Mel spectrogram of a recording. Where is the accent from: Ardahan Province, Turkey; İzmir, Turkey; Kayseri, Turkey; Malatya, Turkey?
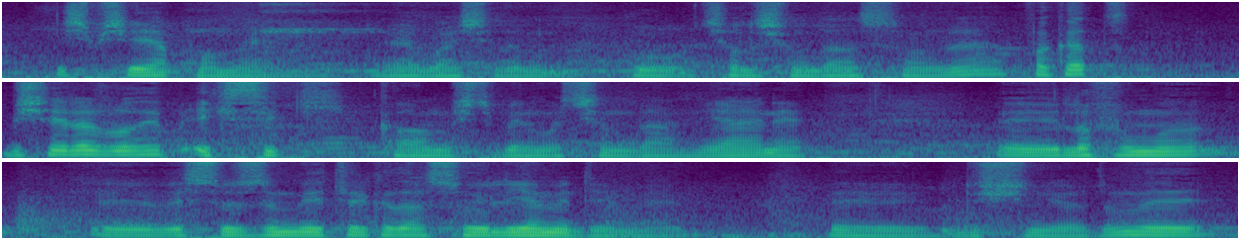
Ardahan Province, Turkey; Ardahan'da doğup büyüdüm ben. Ardahan'ın bir köyünde doğdum. Doğduğum yer eski bir Ermeni ve Rum köyü. Ve biz bu Ermenilerden ve Rumlardan kalan bir evde yaşıyoruz.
